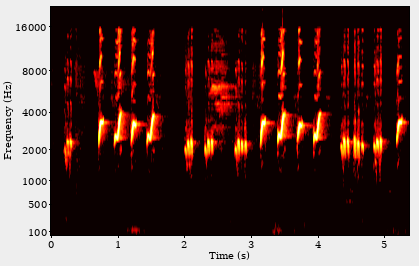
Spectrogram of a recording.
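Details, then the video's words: Sooty-headed bulbul, locally called kutilang emas, singing full and lively. It gives quick runs of short, bright, rising whistled notes in clustered phrases of three or four, about four notes per second, separated by brief pauses. "Suara Paling Cakap Burung Kutilang Emas full isian"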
